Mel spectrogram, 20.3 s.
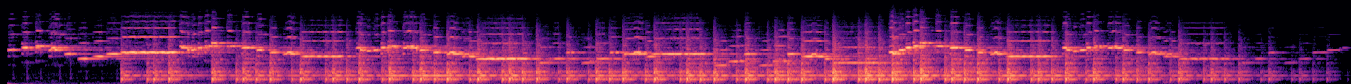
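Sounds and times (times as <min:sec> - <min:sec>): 
Basque fandango folk music: 0:00.3 - 0:20.2.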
